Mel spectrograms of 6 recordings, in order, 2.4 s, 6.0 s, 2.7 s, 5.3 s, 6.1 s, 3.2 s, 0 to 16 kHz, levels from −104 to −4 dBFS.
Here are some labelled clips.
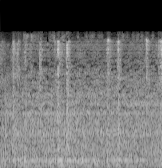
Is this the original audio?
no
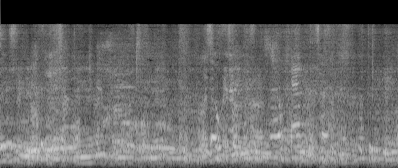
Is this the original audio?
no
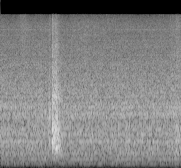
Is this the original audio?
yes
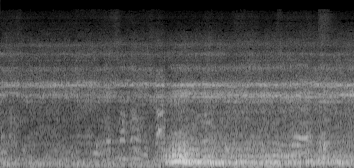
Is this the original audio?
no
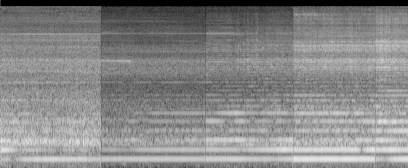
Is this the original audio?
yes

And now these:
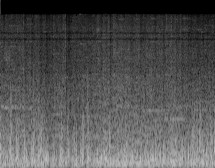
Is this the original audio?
yes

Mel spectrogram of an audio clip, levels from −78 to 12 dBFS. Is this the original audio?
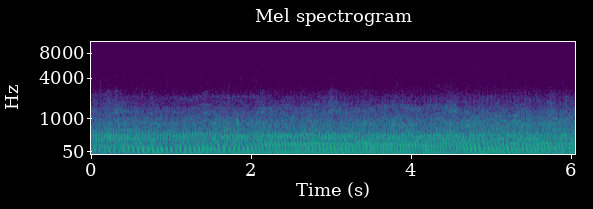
yes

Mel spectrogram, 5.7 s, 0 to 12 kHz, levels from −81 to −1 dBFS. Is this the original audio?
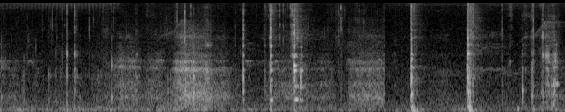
yes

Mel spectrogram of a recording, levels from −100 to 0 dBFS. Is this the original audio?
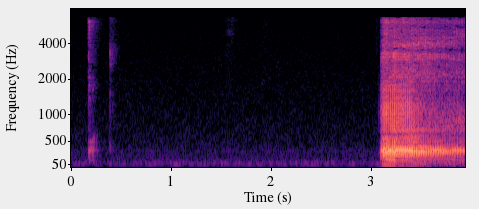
yes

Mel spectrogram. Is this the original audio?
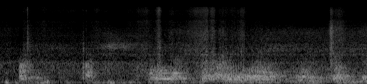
no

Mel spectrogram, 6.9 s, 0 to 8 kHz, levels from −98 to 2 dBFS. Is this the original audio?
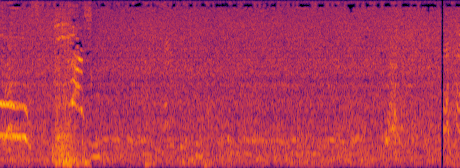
no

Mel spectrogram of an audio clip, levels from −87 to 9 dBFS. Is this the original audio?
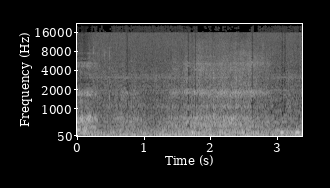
yes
